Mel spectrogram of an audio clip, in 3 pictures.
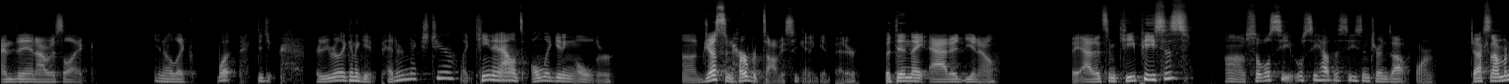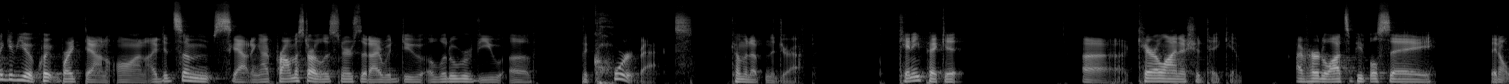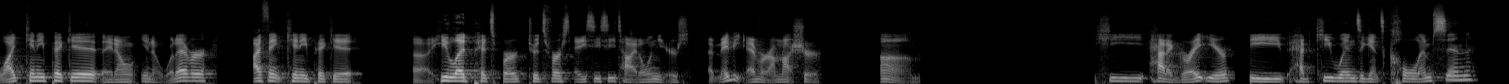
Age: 10-29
